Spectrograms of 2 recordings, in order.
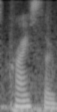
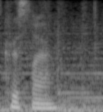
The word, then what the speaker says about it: Chrysler: popular American brand Chrysler the correct pronunciation is Chrysler with the emphasis on the first syllable many people mispronounce it as Chrysler next up my buy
